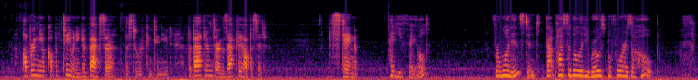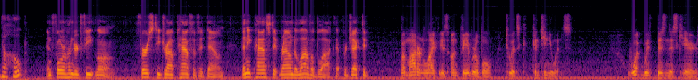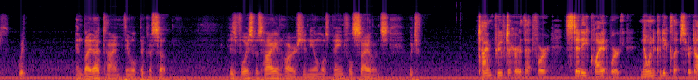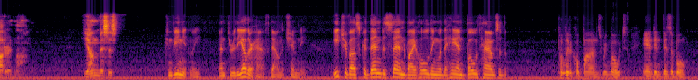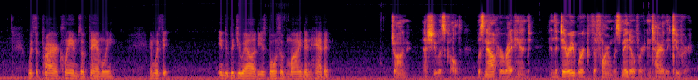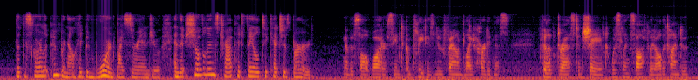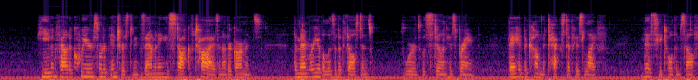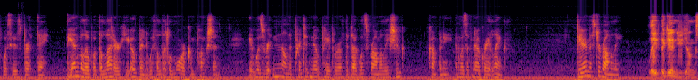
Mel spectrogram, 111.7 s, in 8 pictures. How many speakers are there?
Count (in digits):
6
